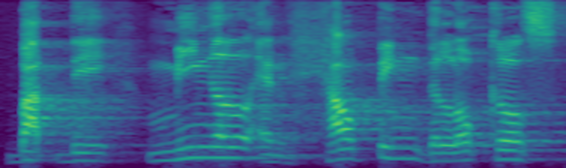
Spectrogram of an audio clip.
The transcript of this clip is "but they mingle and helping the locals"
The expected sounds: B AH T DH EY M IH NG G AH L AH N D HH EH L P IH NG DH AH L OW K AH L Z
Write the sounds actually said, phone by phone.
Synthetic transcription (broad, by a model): B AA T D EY M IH NG G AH L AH N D HH EH L P IH NG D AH L OW K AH L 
